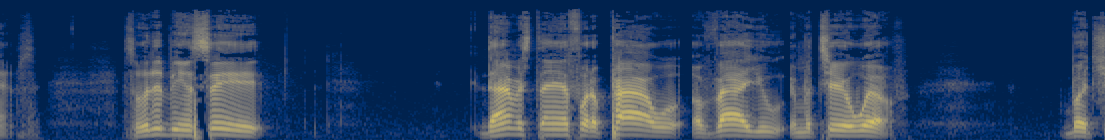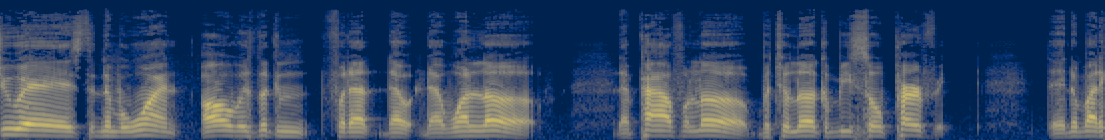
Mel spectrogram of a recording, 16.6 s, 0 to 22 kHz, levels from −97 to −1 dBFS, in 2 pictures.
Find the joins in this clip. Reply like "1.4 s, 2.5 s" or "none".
12.9 s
